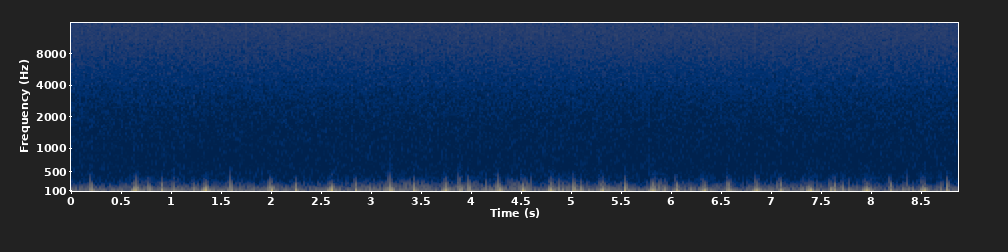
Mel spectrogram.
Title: Heartbeat ( Mitral )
